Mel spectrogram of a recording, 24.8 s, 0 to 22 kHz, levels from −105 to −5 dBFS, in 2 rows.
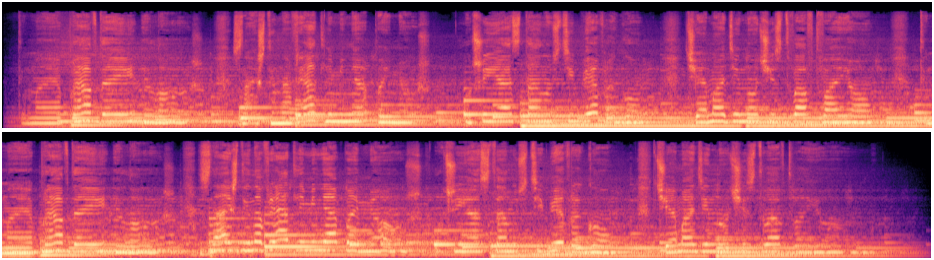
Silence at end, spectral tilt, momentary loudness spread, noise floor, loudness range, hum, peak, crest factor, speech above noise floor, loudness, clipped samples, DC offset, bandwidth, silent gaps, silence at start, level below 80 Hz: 0.25 s; -6.5 dB/octave; 7 LU; -36 dBFS; 2 LU; none; 0 dBFS; 12 dB; 23 dB; -14 LUFS; under 0.1%; under 0.1%; 16.5 kHz; none; 0.25 s; -28 dBFS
